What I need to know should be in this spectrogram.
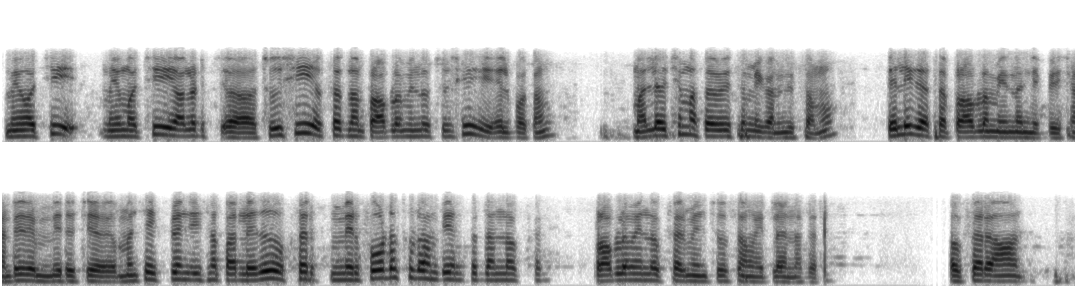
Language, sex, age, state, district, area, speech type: Telugu, male, 18-30, Telangana, Ranga Reddy, urban, conversation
